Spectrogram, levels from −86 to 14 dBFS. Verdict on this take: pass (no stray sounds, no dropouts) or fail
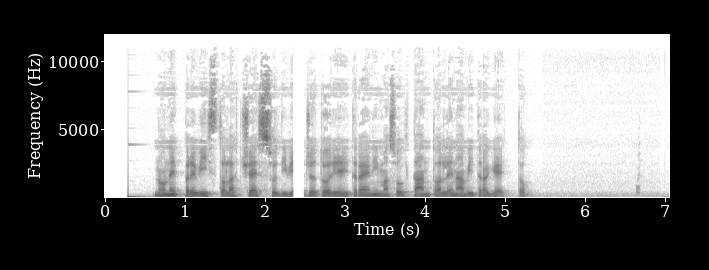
fail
